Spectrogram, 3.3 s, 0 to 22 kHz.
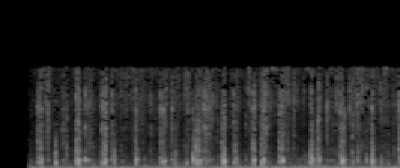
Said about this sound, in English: Trotting along a quiet country road, Pat Leary is dressed in a military uniform similar to that worn by the Light Horse more than 100 years ago.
